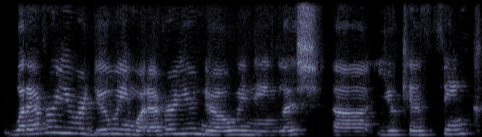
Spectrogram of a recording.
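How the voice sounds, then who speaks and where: A woman's voice: fairly high pitch, rough recording. Woman teaching English. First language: Portuguese. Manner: chatty, reading slides aloud with asides. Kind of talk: online English lesson.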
